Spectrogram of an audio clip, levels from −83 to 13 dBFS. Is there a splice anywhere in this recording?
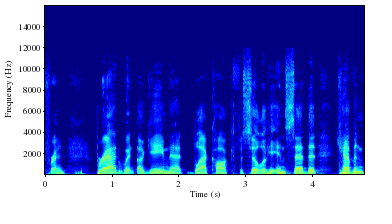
yes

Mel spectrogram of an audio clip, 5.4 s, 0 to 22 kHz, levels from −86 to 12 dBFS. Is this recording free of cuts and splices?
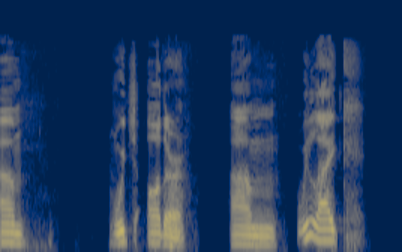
yes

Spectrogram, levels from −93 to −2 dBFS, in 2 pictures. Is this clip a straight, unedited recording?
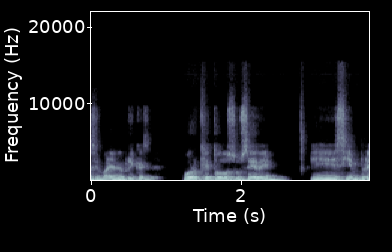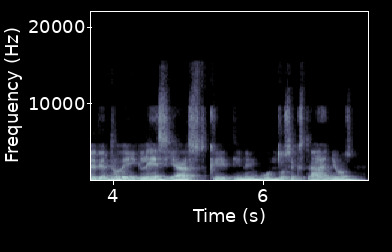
yes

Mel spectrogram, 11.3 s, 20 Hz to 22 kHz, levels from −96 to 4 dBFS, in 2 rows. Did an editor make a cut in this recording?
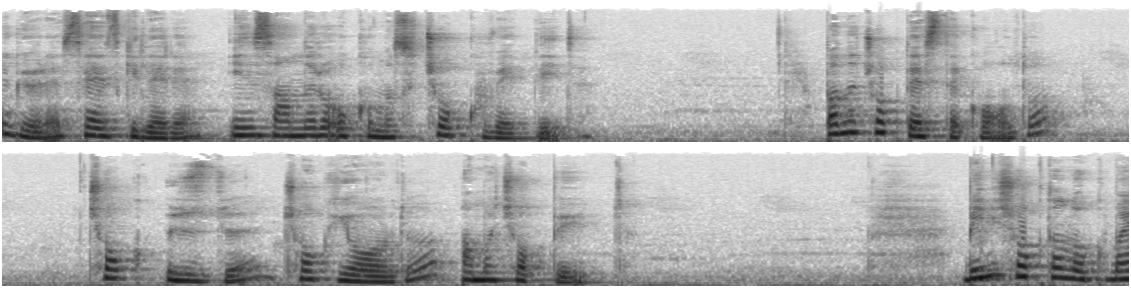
no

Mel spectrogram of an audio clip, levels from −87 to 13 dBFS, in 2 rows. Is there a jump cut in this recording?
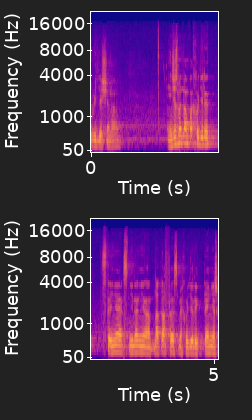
yes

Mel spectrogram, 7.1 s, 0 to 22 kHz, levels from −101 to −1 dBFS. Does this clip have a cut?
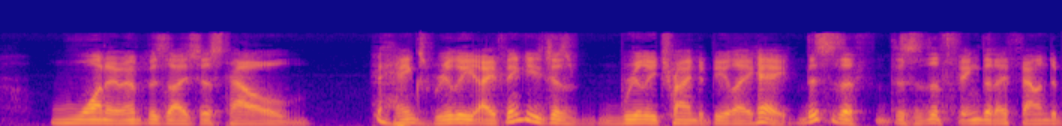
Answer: no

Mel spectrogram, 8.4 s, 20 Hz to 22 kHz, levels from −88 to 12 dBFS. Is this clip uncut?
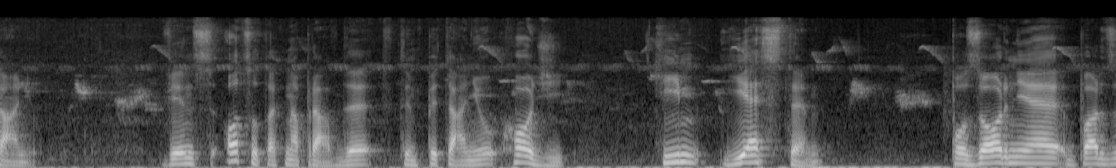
yes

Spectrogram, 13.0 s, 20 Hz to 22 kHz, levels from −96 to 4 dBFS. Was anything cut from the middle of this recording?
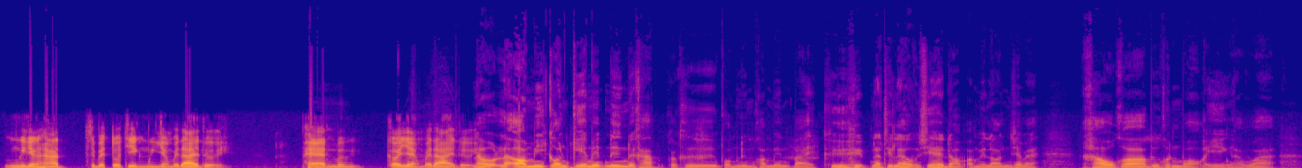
yes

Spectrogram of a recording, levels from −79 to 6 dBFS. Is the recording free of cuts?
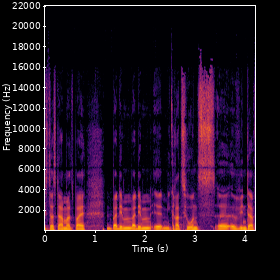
no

